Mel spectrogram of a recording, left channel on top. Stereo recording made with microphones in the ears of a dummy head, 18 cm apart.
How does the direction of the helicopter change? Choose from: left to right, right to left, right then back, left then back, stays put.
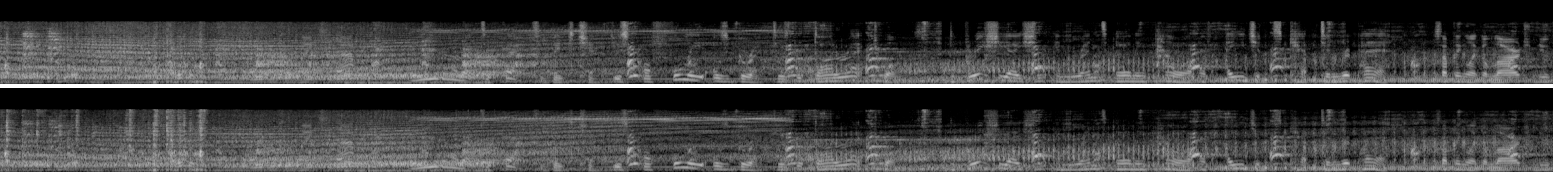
left to right.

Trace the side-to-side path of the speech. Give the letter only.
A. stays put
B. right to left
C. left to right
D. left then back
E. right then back
B.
